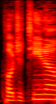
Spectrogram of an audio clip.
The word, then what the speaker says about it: Pochettino: better running the show than the last guy, Pochettino?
